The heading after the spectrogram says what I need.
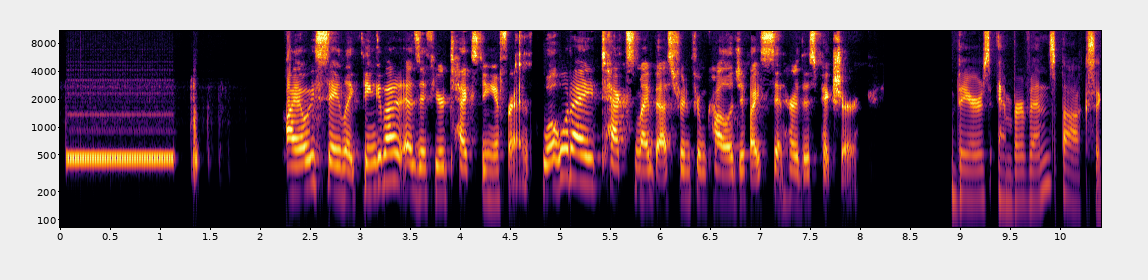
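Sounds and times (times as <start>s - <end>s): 
telephone dial tone: 0.0s - 1.2s
speech: 2.3s - 8.2s, 8.9s - 10.3s.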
